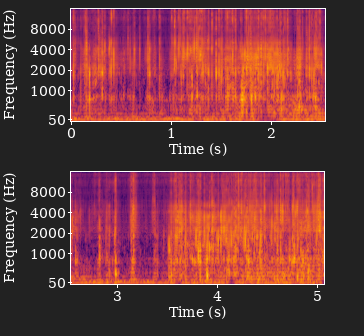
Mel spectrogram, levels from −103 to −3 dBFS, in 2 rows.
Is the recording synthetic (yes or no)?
yes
